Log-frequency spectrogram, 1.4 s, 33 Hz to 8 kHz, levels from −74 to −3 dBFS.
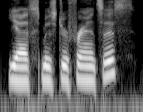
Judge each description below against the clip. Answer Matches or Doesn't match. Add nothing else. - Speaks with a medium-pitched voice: Matches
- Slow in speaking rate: Matches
